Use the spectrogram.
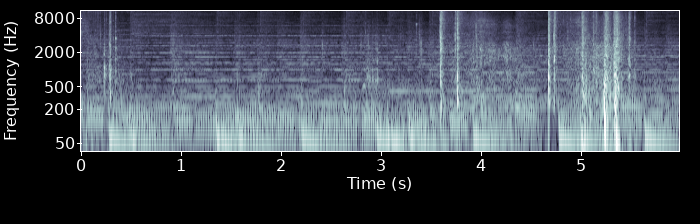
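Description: Shotgun blasts ring out while hunting ducks in South Dakota: several sharp, loud reports, some in quick pairs, over a steady background of wind and ambient noise, with faint honking birds.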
